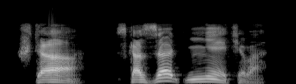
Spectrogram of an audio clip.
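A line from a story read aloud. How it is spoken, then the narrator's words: Growl. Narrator (Russian): прорычал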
